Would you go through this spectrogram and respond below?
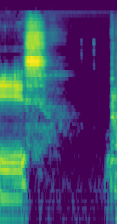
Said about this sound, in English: Bless you.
